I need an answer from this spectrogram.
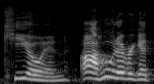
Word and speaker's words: Keoghan: Barry's name is pronounced Keoghan.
